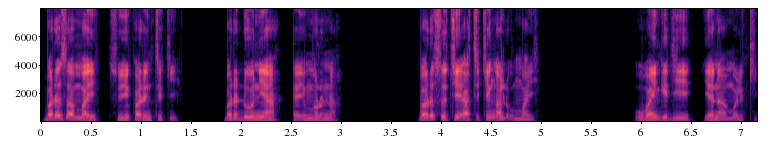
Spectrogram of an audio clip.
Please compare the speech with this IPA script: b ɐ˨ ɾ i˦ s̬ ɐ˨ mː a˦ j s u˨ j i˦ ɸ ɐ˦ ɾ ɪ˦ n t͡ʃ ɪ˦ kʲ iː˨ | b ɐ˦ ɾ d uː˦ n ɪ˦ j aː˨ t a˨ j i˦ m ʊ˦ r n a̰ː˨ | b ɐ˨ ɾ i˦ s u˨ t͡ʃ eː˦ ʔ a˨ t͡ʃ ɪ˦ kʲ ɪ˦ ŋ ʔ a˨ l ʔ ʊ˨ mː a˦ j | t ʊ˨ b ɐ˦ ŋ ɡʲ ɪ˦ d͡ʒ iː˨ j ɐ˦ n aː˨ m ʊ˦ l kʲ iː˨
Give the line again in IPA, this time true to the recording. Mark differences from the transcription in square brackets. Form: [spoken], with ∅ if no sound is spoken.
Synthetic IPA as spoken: b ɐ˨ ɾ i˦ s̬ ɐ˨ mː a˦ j s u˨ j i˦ ɸ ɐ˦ ɾ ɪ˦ n t͡ʃ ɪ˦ kʲ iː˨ | b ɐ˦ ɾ d uː˦ n ɪ˦ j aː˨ t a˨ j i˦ m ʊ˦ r n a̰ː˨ | b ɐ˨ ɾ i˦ s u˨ t͡ʃ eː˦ ʔ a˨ t͡ʃ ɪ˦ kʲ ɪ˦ ŋ ʔ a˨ l ʔ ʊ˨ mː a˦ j | [ʔ] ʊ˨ b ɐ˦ ŋ ɡʲ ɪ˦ d͡ʒ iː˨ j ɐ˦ n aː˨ m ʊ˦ l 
